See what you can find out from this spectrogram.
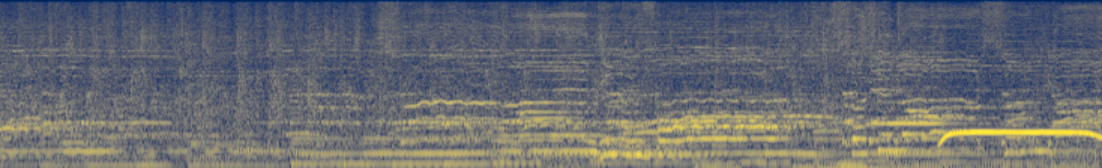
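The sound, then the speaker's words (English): A church audience shouts and claps in praise to the Lord, a loud continuous wash of cheering and applause over sustained keyboard tones, swelling louder toward the end. “If you believe that the Lord has returned your joy, returned your peace, returned your present and your future, returned your family, returned it all, I dare you to just give the Lord a shout and a clap of praise.”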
